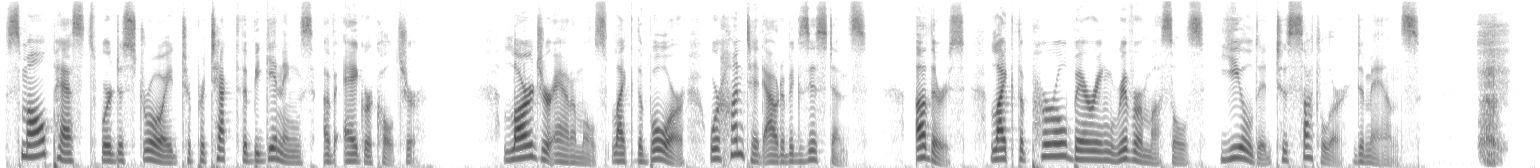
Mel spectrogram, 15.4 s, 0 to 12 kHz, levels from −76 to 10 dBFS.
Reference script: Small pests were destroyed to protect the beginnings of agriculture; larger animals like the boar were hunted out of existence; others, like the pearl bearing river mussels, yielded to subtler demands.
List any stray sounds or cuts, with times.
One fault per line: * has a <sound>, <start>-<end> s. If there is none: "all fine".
* has a sniff, 14.8-15.1 s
